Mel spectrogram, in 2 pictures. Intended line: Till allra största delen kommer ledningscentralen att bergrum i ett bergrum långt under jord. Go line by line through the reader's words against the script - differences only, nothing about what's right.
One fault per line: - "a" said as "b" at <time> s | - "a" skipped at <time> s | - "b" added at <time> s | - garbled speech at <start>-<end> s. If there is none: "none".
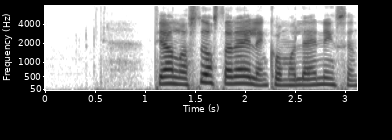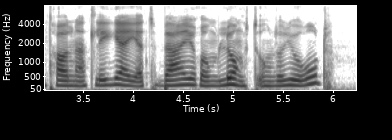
- "bergrum" said as "ligga" at 3.6 s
